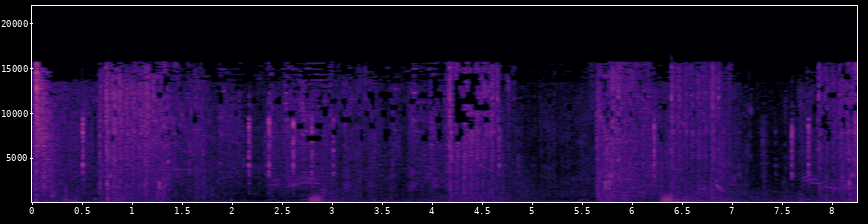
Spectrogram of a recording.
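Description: Video game blasts and explosions boom repeatedly.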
